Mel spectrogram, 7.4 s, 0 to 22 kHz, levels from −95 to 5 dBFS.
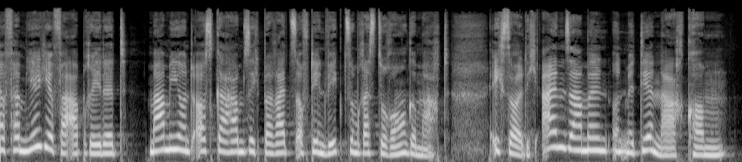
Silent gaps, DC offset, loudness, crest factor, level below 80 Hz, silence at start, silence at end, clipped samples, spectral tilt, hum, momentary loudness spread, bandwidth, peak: none; under 0.1%; -14 LUFS; 14 dB; -50 dBFS; 0 s; 0.15 s; under 0.1%; -5 dB/octave; none; 6 LU; 17.5 kHz; 0 dBFS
